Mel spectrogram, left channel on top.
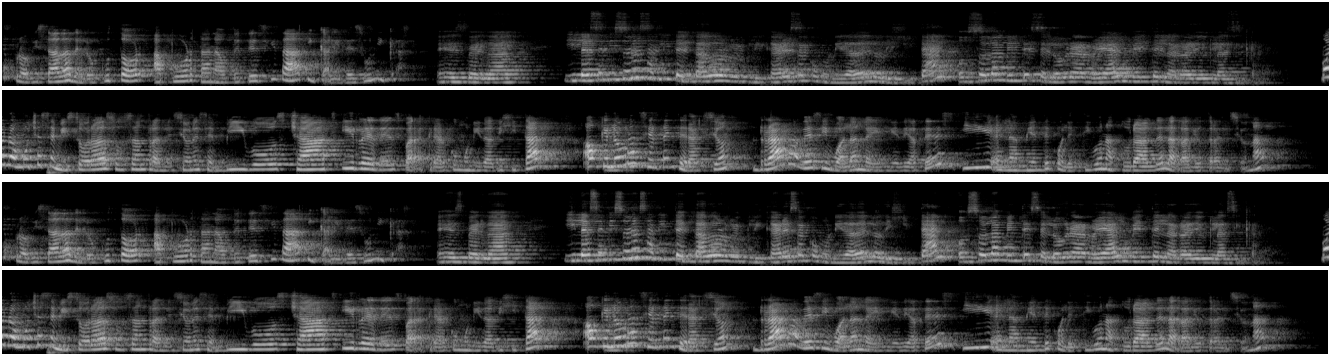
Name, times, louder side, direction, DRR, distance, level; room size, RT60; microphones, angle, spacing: voice 1, 0.0-4.0 13.2-25.9, left 1 dB, 10° left, 3 dB, 3.1 m, -25 dB
voice 2, 4.3-5.1 5.6-12.6 19.3-19.4, right 2 dB, 35° right, 6 dB, 5.7 m, -27 dB
22.0 x 21.0 x 8.9 m, 0.82 s
head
